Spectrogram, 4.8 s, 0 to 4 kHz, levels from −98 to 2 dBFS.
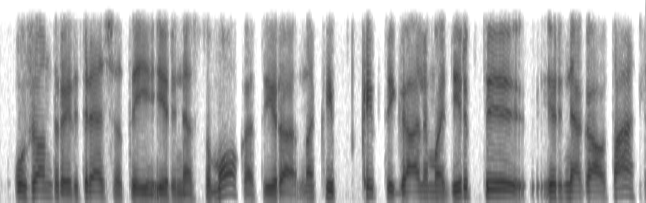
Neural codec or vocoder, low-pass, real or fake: none; 3.6 kHz; real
